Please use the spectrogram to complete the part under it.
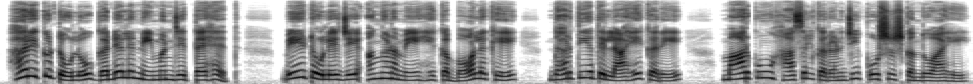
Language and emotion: Sindhi, neutral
